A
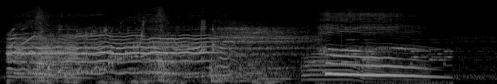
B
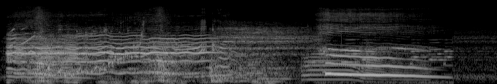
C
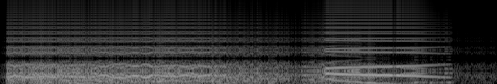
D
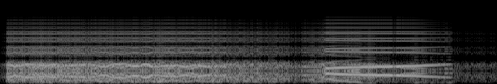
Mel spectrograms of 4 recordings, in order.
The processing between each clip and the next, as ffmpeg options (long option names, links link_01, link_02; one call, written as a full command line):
ffmpeg -i in.wav -af "highpass=51,adynamicequalizer=threshold=0.00708:dfrequency=2500:dqfactor=0.7:tfrequency=2500:tqfactor=0.7:attack=5:release=100:ratio=0.375:range=2.5:mode=cutabove:tftype=highshelf,volume=6.5dB" out.wav
ffmpeg -i in.wav -af "acrusher=samples=35:mix=1:aa=0.000001,asoftclip=type=tanh:threshold=-25dB" out.wav
ffmpeg -i in.wav -af "highpass=frequency=110:width=0.5412,highpass=frequency=110:width=1.3066,equalizer=frequency=920:width_type=q:width=4:gain=9,equalizer=frequency=4000:width_type=q:width=4:gain=6,equalizer=frequency=6000:width_type=q:width=4:gain=-5,lowpass=frequency=7200:width=0.5412,lowpass=frequency=7200:width=1.3066,volume=1.5dB" out.wav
